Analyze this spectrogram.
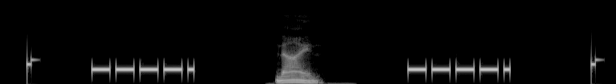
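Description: A telegraph key beeps out short and long steady tones in quick bursts.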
